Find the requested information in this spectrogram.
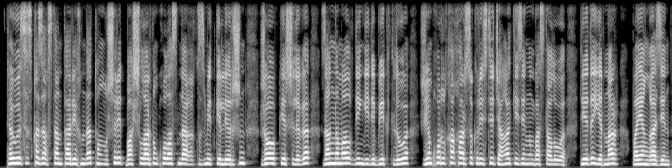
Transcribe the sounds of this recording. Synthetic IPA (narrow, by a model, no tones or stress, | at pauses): t̪ʰæwe̞lsɪzqʰɑzɑqst̪ɑnt̪ʰɑɾijχənd̪ɑt̪ʰʊɴʁəʃɾe̞t̪̚bɑsʃəlˠɑɾd̪əɴqʰo̞lˠɑsənd̪ɑʁəqʰəzme̞t̪̚kʲe̞ɾle̞ɾʏʃɪn | ʒɑwɑp̚kʲe̞ɾʃɪlɪɡʲɪzɑɴnɑmɑlˠəq̚d̪e̞ŋɡʲe̞jd̪e̞be̞kʲɪ̥t̪ɪluɪ | ʒe̞mqʰo̞ɾlˠəqːɑqʰɑɾsəkʲʰʏɾe̞st̪e̞ʒɑɴɑkʲʰe̞ze̞ŋnɪŋbɑst̪ɑlˠuə | d̪̥e̞d̪ɪeɾnɑɾ | b̥ɑjɑɴʁɑzen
